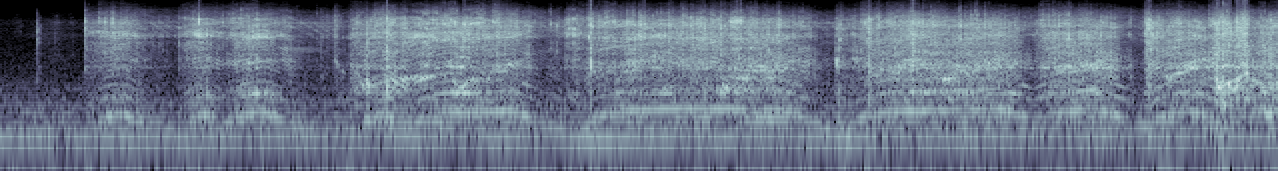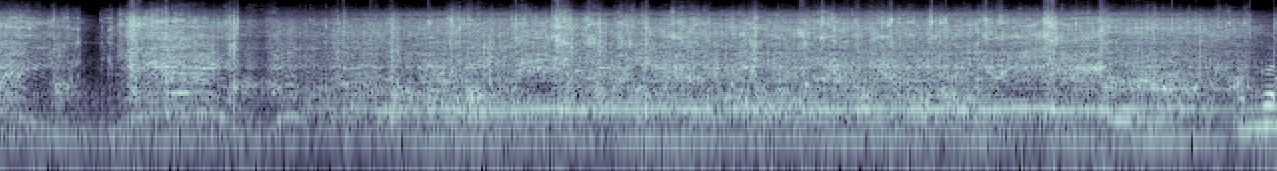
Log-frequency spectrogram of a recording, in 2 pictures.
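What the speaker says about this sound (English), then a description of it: "with the help of a hand blender we are going to do a paste" A hand blender whirs in repeated loud bursts, then runs steadily, as it mixes tangerine juice and sugar into a paste in a kitchen.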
